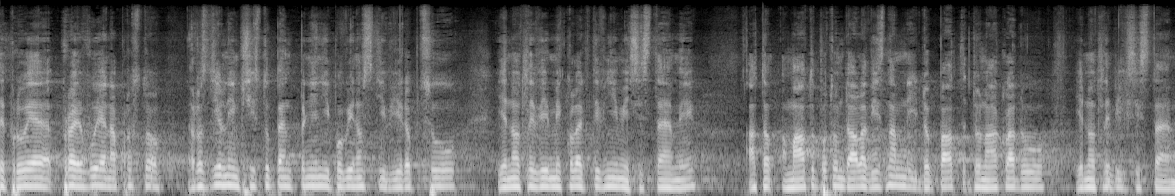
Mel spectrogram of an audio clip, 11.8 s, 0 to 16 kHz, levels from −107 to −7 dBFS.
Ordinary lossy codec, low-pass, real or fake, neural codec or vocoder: AAC, 64 kbps; 14.4 kHz; fake; vocoder, 44.1 kHz, 128 mel bands, Pupu-Vocoder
